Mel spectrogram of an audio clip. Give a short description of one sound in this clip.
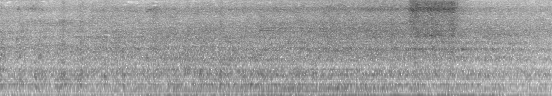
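A diesel locomotive engine rumbles deeply as it passes close by.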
